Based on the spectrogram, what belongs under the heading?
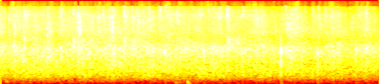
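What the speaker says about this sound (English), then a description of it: "So maybe I can invite them on stage with a little round of applause." An audience at a corporate conference claps as two co-hosts walk onto the stage, a dense, even round of applause at moderate distance with no voices over it.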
